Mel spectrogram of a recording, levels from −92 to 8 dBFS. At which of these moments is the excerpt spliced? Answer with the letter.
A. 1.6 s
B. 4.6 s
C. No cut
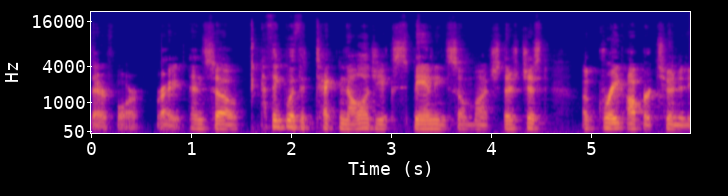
A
